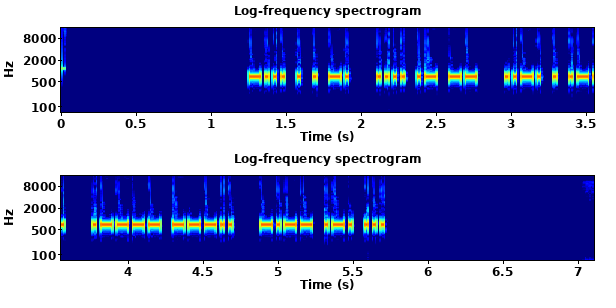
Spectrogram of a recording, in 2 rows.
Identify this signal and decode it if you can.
Morse code, heard as a keyed tone, about 42 wpm, 700 Hz. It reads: BEEN HAM FER 18 YRS
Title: Practice QSO - Exchange 3 - More Info - 45wpm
